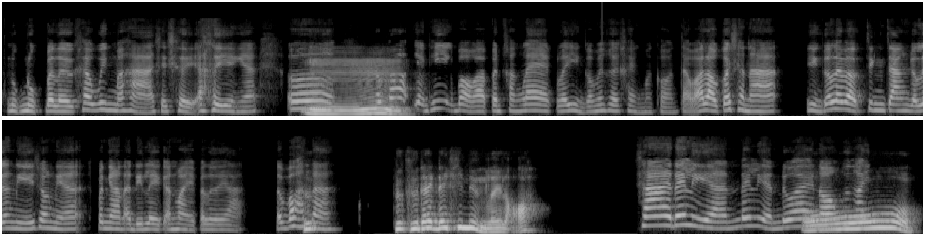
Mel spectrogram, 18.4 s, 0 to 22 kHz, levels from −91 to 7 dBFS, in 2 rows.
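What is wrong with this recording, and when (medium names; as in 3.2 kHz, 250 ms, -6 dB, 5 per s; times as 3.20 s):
6.00 s: pop -23 dBFS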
